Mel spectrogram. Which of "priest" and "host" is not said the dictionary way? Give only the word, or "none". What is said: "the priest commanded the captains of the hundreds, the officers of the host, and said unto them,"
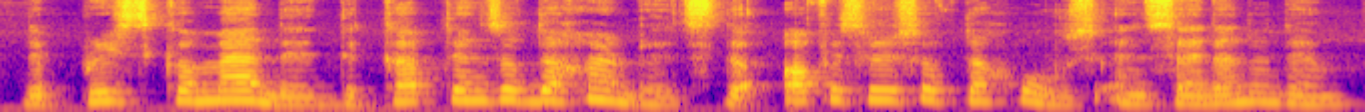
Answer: host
